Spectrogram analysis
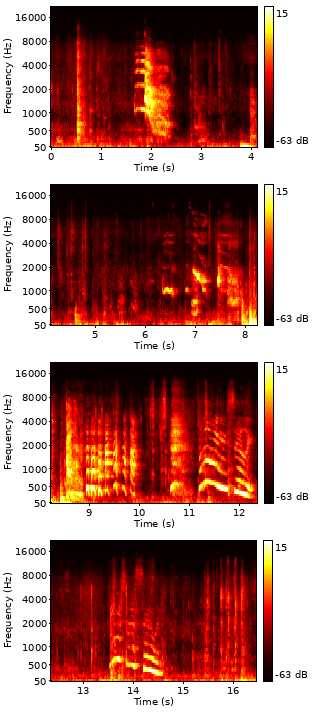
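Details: Old Family Red Nose Pit Bull puppies, five weeks old, from Abby and Ragnar's litter: high, wavering whimpers and short yips in scattered bursts, with arching whines late on, amid a woman's soothing talk and laughter.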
